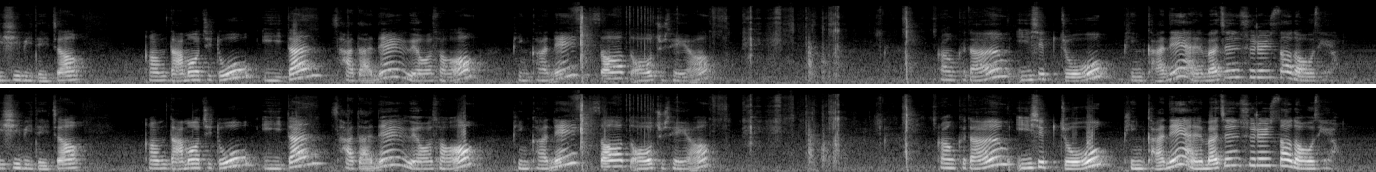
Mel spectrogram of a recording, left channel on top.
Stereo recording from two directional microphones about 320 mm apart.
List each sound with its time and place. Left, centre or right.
0.0 s a woman's voice: centre
9.0 s speech: centre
